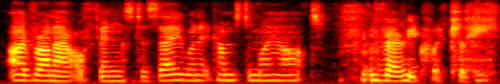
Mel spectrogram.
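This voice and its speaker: Woman streaming from home, bright voice, loose rambling chat with viewers. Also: mid-range voice, flat delivery, normal speed, poor audio. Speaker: crafts livestreamer. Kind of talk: casual live-stream chat. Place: at home, indoors.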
